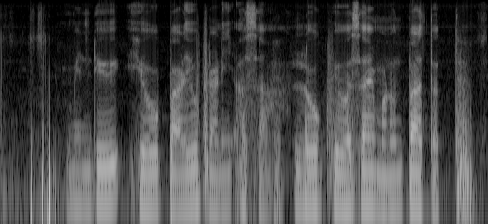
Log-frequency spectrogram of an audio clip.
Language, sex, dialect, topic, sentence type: Marathi, male, Southern Konkan, agriculture, statement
